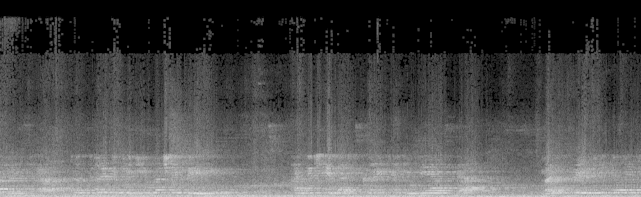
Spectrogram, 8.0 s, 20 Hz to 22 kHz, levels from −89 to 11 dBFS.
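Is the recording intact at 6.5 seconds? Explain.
No. At 6.5 s, as throughout the clip, the everyday sound is hard clipped. It is driven about 9 dB past what the stage can pass, so a small fraction of samples have their peaks cut flat. That adds high harmonics, heard as harsh fuzz on loud moments.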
